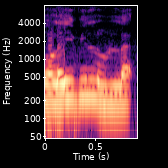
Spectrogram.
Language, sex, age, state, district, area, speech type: Tamil, male, 18-30, Tamil Nadu, Tirunelveli, rural, read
